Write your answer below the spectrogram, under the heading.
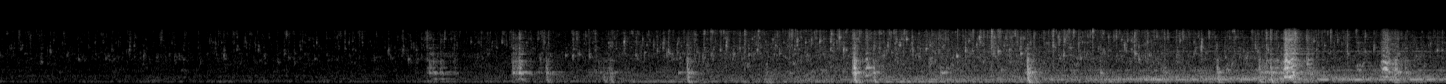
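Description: Water trickling and dripping, with single drops splashing at irregular intervals. It fades up from near silence over the first four seconds or so and grows steadily louder.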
